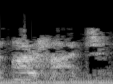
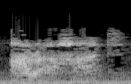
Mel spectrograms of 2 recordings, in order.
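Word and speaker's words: arhat: are called an Arad it's a r h a t but there's ambiguity these languages are so different I've also seen it transliterated as arant another syllable or arant with an N there but I just stick with a short one I guess I probably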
